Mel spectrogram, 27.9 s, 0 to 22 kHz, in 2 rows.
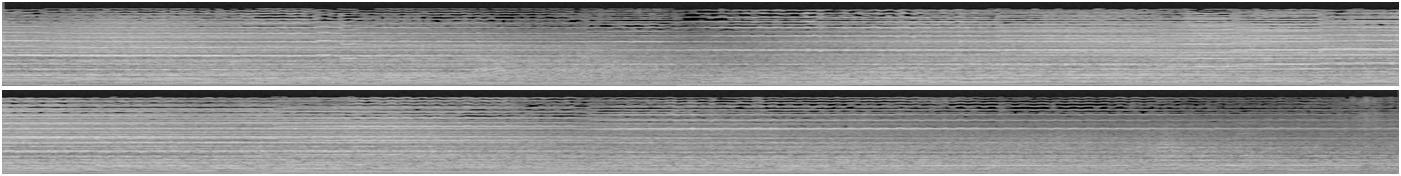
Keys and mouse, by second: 0.1 g, 0.6 click, 0.8 2, 2.2 alt+shift+click, 4.6 alt+shift+click, 7.7 alt+shift+click, 10.4 alt+shift+click, 12.4 alt+shift+click, 14.2 alt+shift+click, 16.3 alt+shift+click, 16.8 alt+z, 22.6 e, 22.9 x, 25.3 click.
